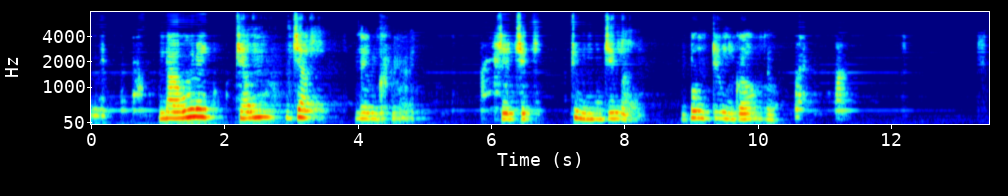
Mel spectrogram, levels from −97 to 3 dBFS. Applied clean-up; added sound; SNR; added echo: neural mask model DeepFilterNet 3.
